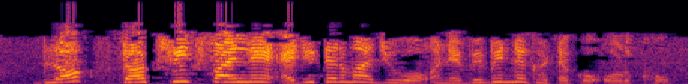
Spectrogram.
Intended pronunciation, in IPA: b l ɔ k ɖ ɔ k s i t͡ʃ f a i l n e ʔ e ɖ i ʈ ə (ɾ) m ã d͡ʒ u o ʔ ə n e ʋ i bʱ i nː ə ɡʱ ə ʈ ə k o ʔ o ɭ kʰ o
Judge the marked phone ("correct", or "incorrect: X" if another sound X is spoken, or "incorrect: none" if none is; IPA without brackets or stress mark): correct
